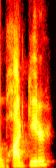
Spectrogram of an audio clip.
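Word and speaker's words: Potgieter: How do you pronounce his last name? Did you go Podgator? I would say that is correct.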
